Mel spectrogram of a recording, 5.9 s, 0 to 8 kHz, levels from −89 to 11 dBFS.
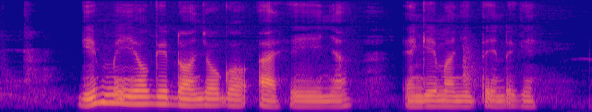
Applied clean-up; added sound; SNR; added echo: none; none; none; none.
